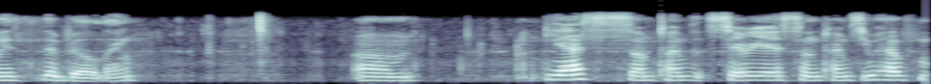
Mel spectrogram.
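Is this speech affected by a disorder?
Yes: cerebral palsy; uses walker, no wheelchair.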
